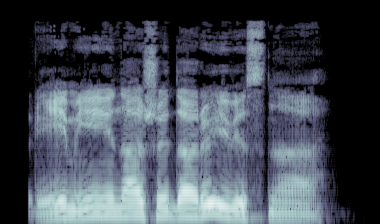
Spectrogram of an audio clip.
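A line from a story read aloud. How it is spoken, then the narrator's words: Loud proclamation, mage. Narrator (Russian): громко произнес один из магов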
